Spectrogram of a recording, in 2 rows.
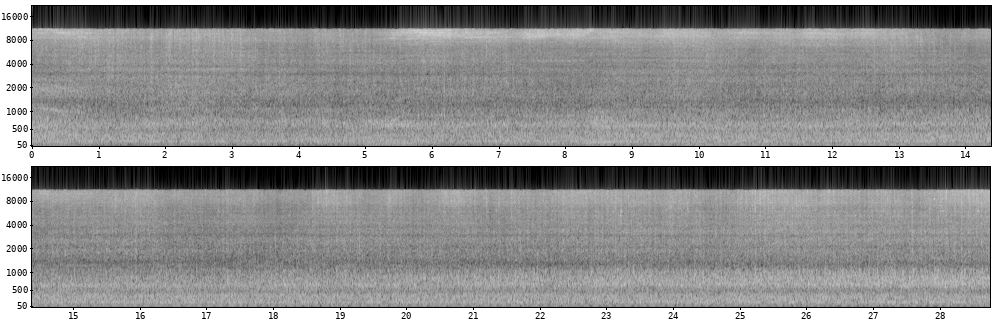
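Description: Kubota DC-93 rice combine harvester running under load while harvesting: a steady diesel engine drone mixed with the rush of the cutting and threshing machinery. The engine note shifts briefly about eight seconds in, then settles again.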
